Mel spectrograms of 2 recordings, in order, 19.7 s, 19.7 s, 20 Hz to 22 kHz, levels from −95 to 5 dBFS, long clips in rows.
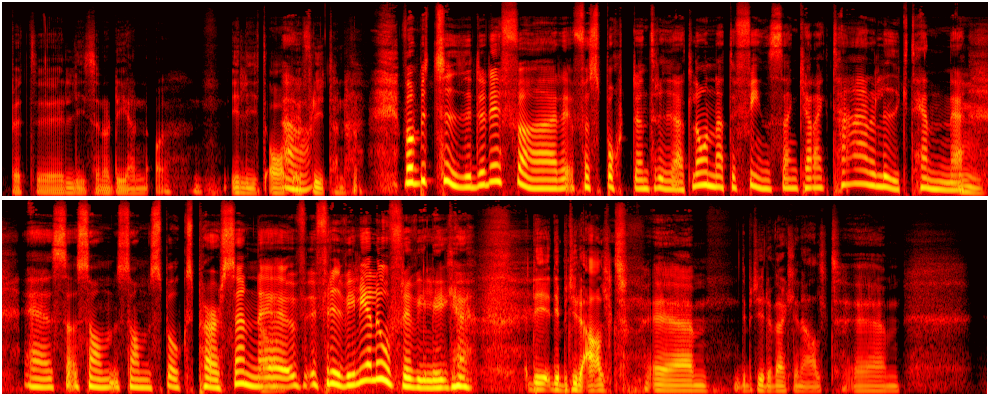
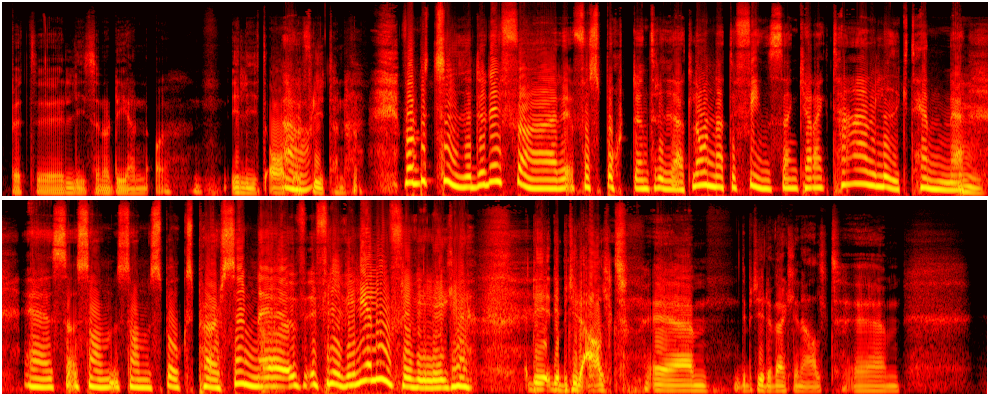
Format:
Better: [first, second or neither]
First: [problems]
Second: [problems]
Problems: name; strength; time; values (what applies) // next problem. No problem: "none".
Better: first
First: none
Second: distortion; heavy; 12% of the sound clipped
